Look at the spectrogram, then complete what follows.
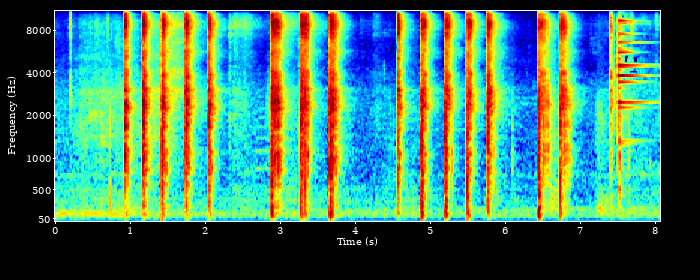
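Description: Small hammer tapping a retaining pin into the filling-coupler housing of a PCP air rifle: a run of sharp metallic taps in quick groups of three to five, about sixteen in all. A brief metallic ring near the end.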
